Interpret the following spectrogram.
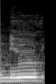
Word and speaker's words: nu: you come to a new, you're going to pronounce it like a V. And you just got to stop and remind yourself, nope, that's a N. N. New, as in new.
